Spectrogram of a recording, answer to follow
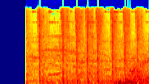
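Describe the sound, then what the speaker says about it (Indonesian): After a brief silence, rapid bursts of loud gunfire crackle repeatedly in a film scene, like a sustained exchange of shots. "di tengah gempuran tembakan yang dilepaskan oleh anak buah Adriana"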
